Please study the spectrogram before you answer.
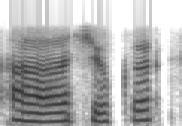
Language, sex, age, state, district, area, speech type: Kashmiri, female, 18-30, Jammu and Kashmir, Ganderbal, rural, conversation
